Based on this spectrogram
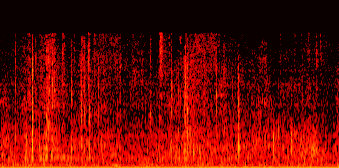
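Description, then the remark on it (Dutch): Dense, steady pattering of hailstones striking surfaces, with scattered sharper ticks throughout; a continuous, moderately loud downpour with no voices. “Wil je alsjeblieft zorgen dat deze hagel ophoudt?”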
